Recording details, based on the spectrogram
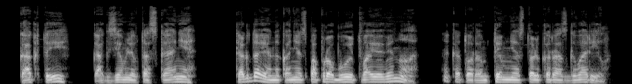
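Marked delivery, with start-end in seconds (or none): none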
